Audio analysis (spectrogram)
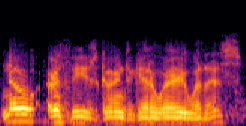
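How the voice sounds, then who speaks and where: An actor playing a curt, contemptuous, bullying patrol sergeant in 1950s radio drama style. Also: male voice, mid-range voice, slow, close to an everyday voice. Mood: angry, contemptuous. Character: gruff, contemptuous male imperial patrol sergeant. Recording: muffled, noisy old radio recording.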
